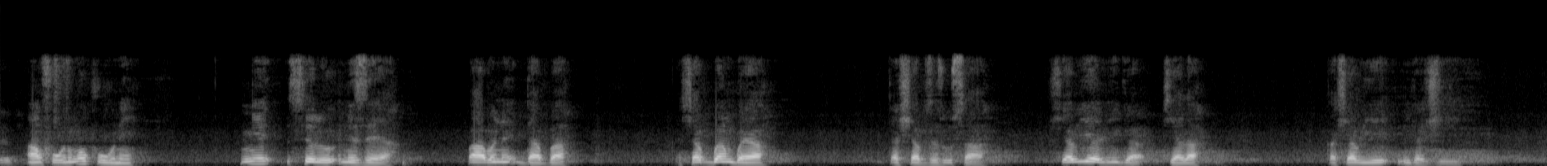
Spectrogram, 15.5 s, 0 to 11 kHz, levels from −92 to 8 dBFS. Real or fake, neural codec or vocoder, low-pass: real; none; 7.2 kHz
